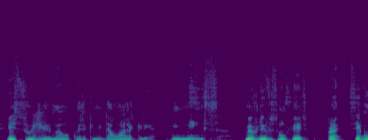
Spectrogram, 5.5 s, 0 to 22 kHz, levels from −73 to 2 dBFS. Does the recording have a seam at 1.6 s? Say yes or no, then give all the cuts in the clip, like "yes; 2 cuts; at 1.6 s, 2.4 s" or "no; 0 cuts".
no; 1 cut; at 3.6 s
